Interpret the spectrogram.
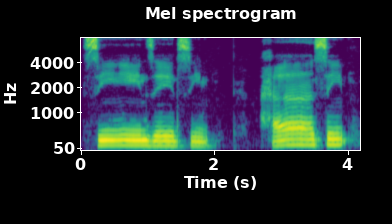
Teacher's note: سین کو نرمی سے پڑھیں گے، سین کی سیٹی باریک ہوگی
